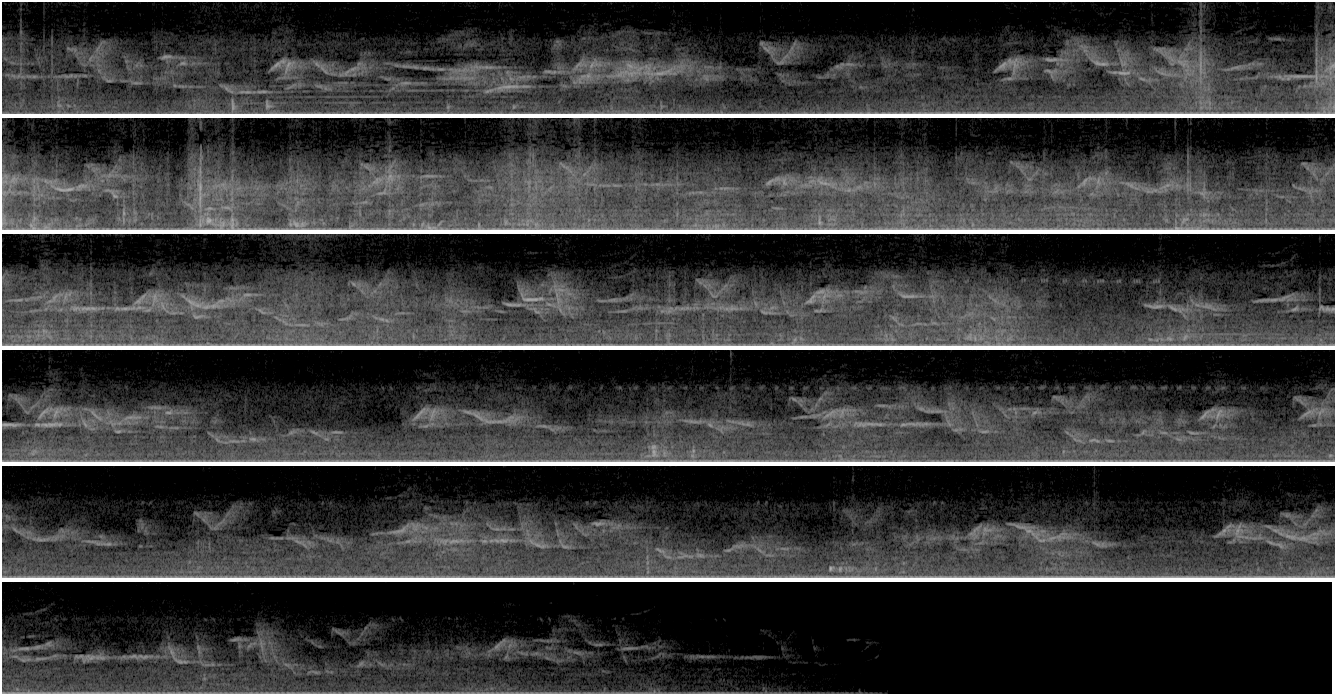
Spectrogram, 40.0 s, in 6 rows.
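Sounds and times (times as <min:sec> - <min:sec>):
small birds chirping: 0:00.0 - 0:37.7
steady low hum: 0:03.1 - 0:36.6.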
